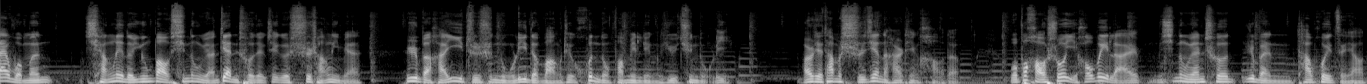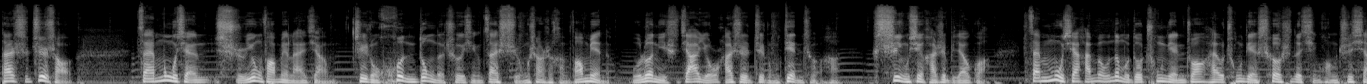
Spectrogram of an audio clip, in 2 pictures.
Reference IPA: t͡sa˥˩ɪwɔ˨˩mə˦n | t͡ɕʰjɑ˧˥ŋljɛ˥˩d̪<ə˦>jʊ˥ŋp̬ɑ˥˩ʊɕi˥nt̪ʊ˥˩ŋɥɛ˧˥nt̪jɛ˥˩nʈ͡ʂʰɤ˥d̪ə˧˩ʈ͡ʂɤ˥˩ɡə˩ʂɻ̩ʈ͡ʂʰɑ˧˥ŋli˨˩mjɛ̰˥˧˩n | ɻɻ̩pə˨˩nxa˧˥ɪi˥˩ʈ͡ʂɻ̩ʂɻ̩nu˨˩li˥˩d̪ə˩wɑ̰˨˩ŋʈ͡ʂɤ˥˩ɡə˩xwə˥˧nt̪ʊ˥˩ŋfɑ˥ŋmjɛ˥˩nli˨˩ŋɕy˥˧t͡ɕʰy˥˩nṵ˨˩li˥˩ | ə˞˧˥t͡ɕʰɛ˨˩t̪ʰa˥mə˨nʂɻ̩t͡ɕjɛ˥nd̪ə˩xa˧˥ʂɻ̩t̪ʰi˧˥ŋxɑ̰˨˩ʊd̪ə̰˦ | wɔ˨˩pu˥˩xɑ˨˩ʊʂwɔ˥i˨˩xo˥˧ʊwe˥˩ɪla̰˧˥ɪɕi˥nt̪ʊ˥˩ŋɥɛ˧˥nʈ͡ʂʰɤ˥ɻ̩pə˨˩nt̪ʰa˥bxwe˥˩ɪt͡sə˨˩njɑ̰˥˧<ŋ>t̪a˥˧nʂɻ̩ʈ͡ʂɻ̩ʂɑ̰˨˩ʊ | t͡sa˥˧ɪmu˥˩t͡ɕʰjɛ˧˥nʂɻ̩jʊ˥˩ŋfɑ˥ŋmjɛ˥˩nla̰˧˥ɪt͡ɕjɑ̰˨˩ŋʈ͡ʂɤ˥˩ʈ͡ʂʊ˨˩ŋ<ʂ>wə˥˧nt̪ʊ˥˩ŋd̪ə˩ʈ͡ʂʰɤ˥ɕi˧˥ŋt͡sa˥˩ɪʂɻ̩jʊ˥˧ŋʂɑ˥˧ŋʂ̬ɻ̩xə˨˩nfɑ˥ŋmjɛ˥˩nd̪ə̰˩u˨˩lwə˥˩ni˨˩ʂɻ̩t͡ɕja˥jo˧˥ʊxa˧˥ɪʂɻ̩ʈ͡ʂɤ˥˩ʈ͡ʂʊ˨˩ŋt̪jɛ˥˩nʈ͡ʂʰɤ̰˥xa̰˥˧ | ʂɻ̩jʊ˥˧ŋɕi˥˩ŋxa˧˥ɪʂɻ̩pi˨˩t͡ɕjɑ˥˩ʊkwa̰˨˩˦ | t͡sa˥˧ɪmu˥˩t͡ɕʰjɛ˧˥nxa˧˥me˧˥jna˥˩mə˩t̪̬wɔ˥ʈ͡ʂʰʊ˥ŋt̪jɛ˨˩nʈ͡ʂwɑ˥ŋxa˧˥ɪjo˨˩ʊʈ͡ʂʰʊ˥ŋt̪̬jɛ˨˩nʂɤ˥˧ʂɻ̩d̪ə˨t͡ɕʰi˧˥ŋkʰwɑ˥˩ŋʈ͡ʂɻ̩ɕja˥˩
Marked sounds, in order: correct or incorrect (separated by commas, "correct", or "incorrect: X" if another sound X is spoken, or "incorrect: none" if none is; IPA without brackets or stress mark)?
incorrect: ə˩, correct, incorrect: x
